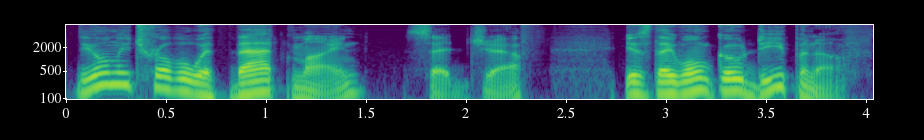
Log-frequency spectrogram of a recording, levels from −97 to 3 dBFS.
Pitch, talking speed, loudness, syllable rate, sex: 125 Hz, 210 wpm, -18 LUFS, 5.3 syllables/s, male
